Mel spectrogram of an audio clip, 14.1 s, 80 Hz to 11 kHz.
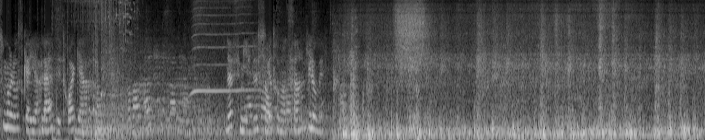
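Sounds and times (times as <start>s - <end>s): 
speech: 0.0s - 8.0s
clickety-clack of Trans-Siberian train wheels on rails: 0.3s - 14.1s
Trans-Siberian train departing Yaroslavsky station in Moscow: 0.8s - 14.1s
hiss of Trans-Siberian train departing: 3.7s - 12.5s.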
